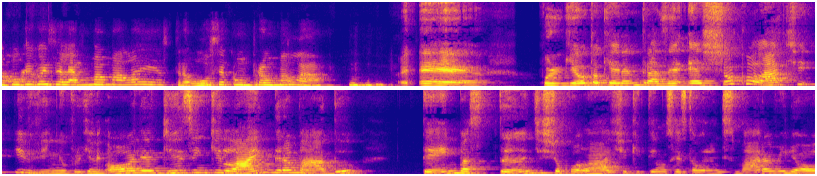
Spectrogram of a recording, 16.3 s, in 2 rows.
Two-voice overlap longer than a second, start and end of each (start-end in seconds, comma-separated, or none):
none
